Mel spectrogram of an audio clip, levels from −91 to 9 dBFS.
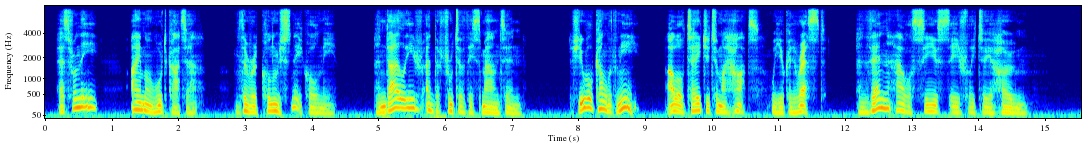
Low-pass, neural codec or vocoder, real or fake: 7.2 kHz; autoencoder, 22.05 kHz, a latent of 192 numbers a frame, VITS, trained on many speakers; fake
